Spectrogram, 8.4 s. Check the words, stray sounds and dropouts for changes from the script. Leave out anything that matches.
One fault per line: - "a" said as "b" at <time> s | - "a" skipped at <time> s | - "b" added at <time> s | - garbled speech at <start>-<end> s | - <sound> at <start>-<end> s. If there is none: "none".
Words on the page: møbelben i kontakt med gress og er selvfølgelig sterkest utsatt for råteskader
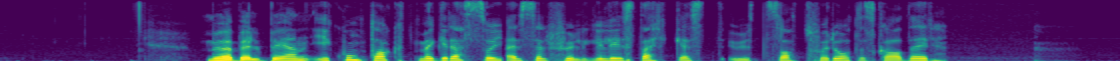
none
